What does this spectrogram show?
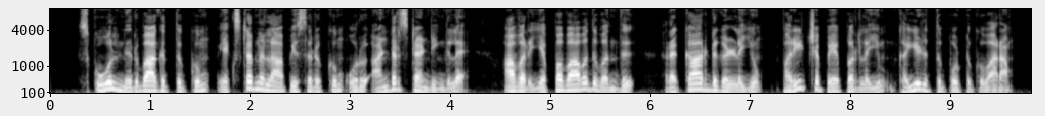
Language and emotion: Tamil, neutral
